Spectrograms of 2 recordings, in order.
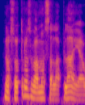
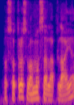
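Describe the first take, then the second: First: The voice falls at the end. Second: The voice rises at the end. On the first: It states a fact. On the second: It asks a yes or no question.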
